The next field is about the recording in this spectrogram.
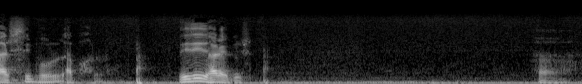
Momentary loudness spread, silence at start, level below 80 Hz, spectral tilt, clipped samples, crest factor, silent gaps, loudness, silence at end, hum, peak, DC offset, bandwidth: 20 LU; 0 s; -36 dBFS; -6 dB/octave; under 0.1%; 22 dB; none; -25 LUFS; 0 s; none; -4 dBFS; under 0.1%; 12 kHz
